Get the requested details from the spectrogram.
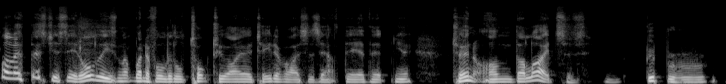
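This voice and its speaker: In an Australian accent, a man talks at a medium pitch and a moderate pace with ordinary pitch variation, on a very clean recording with a silent background. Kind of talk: casual chat. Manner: hesitant, repeats words.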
